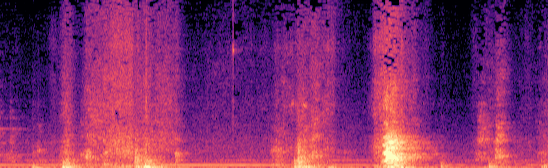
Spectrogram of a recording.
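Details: Doberman barking while playing as usual with a Siamese cat; several short, rough barks spaced irregularly over about five seconds, the loudest near the end, with a steady low electrical hum underneath.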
